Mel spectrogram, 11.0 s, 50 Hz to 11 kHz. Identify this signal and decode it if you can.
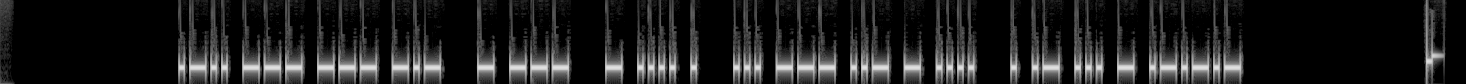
Morse code, heard as a keyed tone, about 30 wpm, 700 Hz. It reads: LOOK TO THE SOUTH EAST.
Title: Sentences from Top 1000 Words - Review Part 3 - 30wpm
